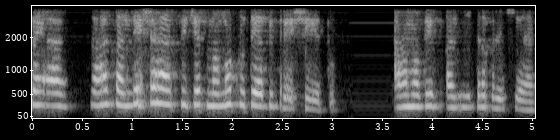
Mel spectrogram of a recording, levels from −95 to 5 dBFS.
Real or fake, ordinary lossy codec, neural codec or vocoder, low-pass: fake; none; vocoder, 22.05 kHz, 80 mel bands, HiFi-GAN; 3.6 kHz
